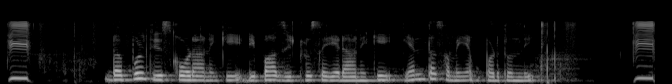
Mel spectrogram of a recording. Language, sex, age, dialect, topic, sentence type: Telugu, female, 18-24, Southern, banking, question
